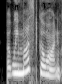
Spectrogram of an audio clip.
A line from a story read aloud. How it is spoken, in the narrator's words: cried Atreyu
